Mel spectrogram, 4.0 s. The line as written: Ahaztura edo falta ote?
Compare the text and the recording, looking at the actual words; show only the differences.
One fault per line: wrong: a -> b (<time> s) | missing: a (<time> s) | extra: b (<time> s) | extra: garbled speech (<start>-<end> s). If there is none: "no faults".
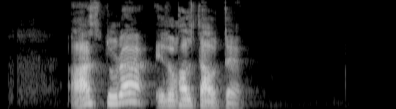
no faults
